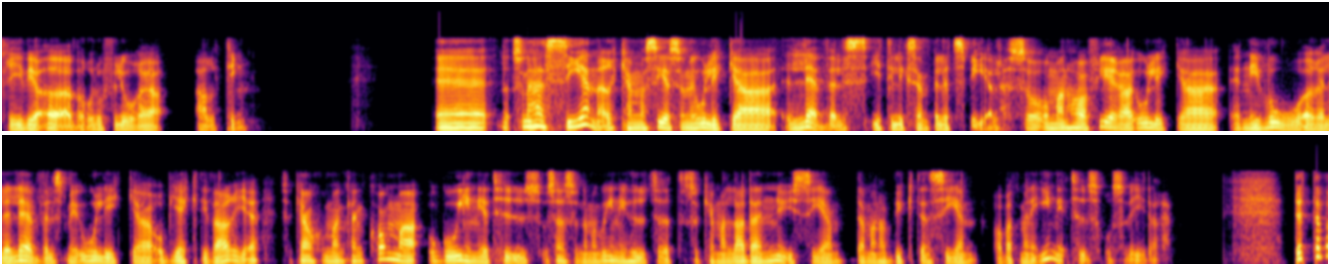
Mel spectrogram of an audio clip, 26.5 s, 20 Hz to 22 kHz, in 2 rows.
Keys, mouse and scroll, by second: 2.7 click, 25.4 click, 26.2-26.5 scroll down 1.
